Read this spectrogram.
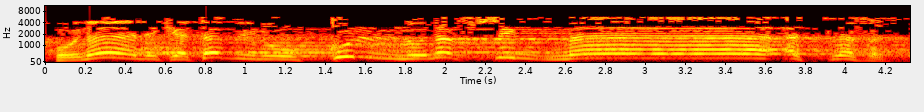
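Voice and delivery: slow, high chanted verse; Quran recitation. Acted.

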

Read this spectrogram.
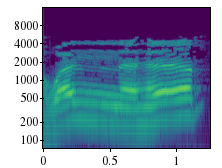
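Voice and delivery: والنهار slow with alif tilted toward e; slow demo of والنهار with taqlil. Shown as a demonstration. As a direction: read والنهار with taqlil, drawn out. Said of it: "المقلل قولا واحدا،".

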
